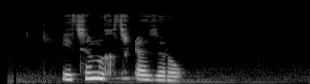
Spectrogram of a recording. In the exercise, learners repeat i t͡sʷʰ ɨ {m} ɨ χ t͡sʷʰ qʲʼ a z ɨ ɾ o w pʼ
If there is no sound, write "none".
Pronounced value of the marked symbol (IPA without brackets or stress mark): m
